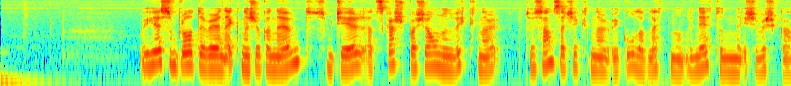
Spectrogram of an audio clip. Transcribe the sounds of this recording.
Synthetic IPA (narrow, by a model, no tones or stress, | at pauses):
ʊjheːsʊmbɹoːt̪əʋɛːɾaɪnʔɛ̰knaɕʊkanɛʋnt̪sʊmt͡ʃeːɾæ̰t̪skaʂpaʃɔwnənʋɪhknaɹ | t̪ʰʊjsansat͡ʃɪknaɹʊ̰jkuːlaplɛht̪ɪnʊ̰nʔʊ̰jneːt̪ʰʊnɪnɪʔɪ̰t͡ʃːəʋɪɹka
